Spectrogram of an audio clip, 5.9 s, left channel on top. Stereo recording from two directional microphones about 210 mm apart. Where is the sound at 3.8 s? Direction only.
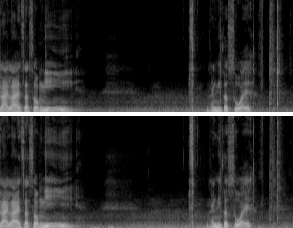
5° left (ahead or behind).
